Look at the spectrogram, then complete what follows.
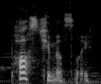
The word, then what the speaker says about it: posthumously: He no doubt hoped to hide or perhaps even destroy any stories that could be published posthumously. Or posthumously? I can never pronounce that right. Posthumously.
